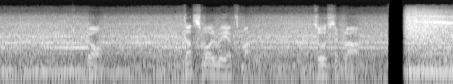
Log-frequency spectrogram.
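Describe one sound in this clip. A tractor engine idles with a steady low hum.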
